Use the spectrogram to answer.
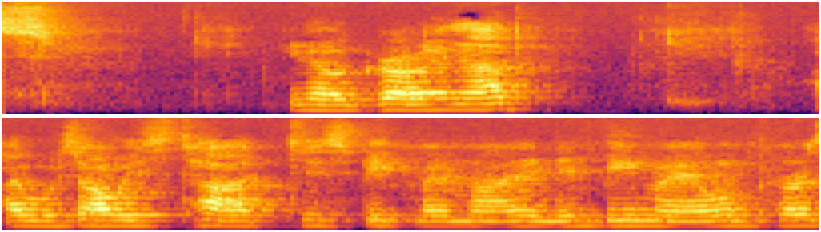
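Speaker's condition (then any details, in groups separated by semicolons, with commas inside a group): Cerebral palsy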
